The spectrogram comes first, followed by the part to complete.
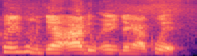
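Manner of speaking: ordinary delivery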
